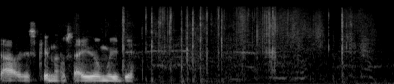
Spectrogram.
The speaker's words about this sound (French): Pendant qu'il parle, il arrache les feuilles vert clair des tiges de ses arbustes de coca qu'il a récemment plantés.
